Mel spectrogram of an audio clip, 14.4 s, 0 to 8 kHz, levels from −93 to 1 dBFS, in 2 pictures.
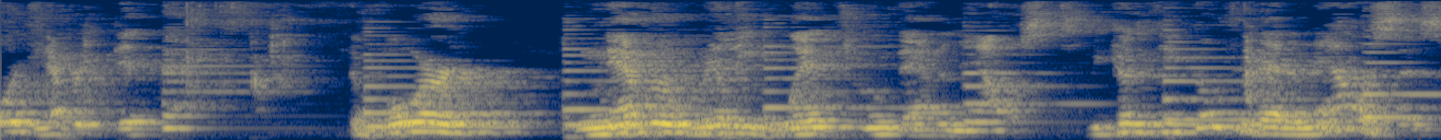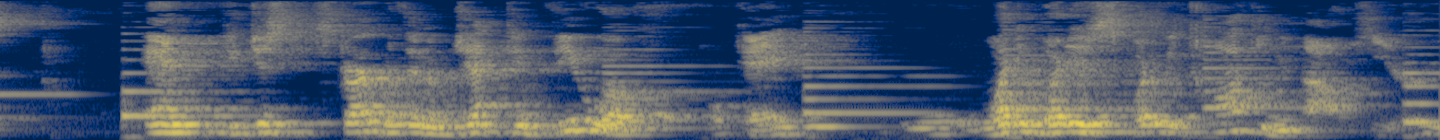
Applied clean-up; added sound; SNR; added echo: classical method WPE with log-MMSE.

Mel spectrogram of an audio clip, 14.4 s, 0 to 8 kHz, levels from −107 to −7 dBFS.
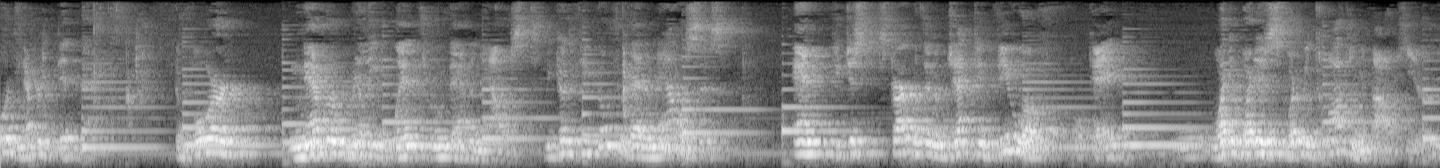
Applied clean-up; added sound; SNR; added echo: none; Piano; 11 dB; reverberation time 0.9 s.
